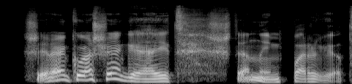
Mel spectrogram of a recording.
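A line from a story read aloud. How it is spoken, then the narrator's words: Snorting chuckle. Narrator (Russian): хмыкнул Жигулин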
